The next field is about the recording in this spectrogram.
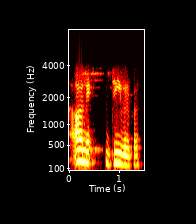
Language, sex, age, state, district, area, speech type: Hindi, female, 60+, Madhya Pradesh, Bhopal, urban, conversation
